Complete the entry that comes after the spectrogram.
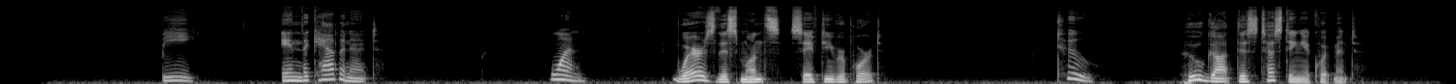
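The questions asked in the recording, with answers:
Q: In the cabinet.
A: 1: Where is this month's safety report?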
